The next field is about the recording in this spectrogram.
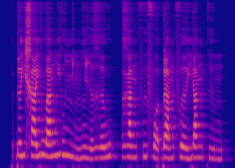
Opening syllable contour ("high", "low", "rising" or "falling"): rising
